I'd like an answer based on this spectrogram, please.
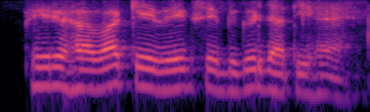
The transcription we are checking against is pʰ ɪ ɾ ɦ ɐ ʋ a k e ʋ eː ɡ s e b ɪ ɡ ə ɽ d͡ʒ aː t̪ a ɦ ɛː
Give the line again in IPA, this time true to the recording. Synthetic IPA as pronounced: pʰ ɪ ɾ ɦ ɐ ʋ a k e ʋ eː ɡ s e b ɪ ɡ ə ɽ d͡ʒ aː t̪ i ɦ ɛː

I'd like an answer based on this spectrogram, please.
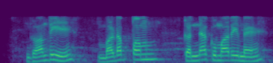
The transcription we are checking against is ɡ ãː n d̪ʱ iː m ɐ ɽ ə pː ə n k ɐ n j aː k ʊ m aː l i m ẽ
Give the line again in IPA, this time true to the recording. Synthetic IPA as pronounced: ɡ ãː n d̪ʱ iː m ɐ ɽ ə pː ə m k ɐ n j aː k ʊ m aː ɾ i m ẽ

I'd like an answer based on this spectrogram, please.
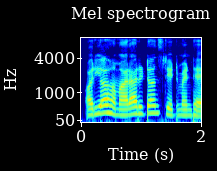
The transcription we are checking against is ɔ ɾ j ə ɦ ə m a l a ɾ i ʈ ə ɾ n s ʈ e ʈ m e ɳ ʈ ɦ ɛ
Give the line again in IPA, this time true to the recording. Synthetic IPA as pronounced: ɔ ɾ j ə ɦ ə m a ɾ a ɾ i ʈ ə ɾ n s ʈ e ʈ m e ɳ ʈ ɦ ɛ

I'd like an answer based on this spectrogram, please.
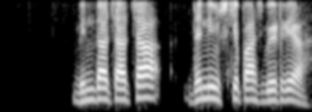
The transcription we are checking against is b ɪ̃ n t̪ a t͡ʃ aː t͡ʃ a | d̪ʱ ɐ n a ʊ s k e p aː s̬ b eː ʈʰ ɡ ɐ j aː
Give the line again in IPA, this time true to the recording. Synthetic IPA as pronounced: b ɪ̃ n d̪ a t͡ʃ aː t͡ʃ a | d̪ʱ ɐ n i ʊ s k e p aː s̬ b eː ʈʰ ɡ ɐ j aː

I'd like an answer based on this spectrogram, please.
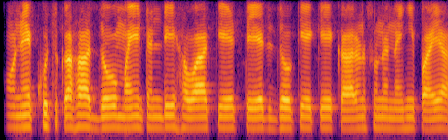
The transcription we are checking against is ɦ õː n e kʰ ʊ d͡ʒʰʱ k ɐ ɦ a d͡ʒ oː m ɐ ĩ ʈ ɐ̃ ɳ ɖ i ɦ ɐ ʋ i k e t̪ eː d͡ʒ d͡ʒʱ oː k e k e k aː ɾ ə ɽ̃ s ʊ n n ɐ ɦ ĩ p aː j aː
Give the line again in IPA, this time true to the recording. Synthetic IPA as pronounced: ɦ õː n e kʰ ʊ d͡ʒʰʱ k ɐ ɦ a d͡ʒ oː m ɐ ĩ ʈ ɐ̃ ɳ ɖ i ɦ ɐ ʋ a k e t̪ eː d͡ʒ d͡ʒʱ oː k e k e k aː ɾ ə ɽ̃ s ʊ n n ɐ ɦ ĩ p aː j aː

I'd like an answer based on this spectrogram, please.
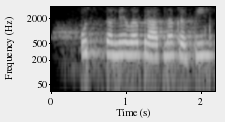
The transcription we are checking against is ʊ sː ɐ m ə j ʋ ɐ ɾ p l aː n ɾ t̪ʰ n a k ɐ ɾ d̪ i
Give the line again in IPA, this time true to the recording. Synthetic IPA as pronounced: ʊ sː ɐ m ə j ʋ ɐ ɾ p ɾ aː ɾ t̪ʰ n a k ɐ ɾ t̪ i

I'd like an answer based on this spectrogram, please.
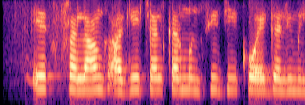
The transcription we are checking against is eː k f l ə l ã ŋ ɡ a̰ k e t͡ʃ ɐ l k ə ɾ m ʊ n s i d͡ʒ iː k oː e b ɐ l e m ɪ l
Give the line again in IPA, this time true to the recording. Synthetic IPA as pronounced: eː k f ɾ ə l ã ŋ ɡ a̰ ɡ e t͡ʃ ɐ l k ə ɾ m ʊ n s i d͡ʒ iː k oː e ɡ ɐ l i m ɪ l

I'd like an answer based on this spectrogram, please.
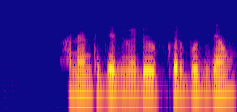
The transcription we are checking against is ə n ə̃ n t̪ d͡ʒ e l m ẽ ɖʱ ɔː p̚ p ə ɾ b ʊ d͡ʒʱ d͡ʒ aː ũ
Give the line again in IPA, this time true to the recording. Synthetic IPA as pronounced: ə n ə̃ n t̪ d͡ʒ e l m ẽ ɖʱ uː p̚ k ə ɾ b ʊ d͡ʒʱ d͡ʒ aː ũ

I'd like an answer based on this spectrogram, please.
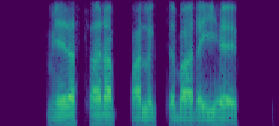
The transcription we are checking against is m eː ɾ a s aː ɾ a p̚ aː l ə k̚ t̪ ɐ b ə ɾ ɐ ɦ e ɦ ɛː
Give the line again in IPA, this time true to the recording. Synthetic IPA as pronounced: m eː ɾ a s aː ɾ a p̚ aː l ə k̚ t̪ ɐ b a ɾ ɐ ɦ i ɦ ɛː

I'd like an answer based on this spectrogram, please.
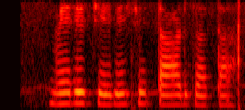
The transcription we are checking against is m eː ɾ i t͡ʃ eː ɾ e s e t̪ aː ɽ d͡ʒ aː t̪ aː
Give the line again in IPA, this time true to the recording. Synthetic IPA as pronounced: m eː ɾ e t͡ʃ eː ɾ e s e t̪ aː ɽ d͡ʒ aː t̪ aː

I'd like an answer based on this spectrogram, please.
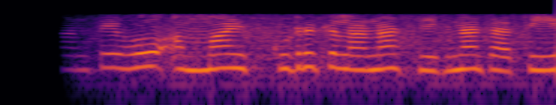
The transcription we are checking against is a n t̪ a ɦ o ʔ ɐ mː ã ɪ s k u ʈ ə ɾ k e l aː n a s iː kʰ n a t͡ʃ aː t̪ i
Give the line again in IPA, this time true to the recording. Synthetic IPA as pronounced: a n t̪ e ɦ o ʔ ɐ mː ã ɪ s k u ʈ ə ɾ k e l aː n a s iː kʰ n a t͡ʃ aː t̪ i

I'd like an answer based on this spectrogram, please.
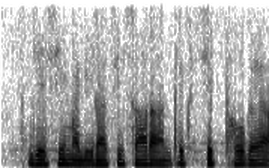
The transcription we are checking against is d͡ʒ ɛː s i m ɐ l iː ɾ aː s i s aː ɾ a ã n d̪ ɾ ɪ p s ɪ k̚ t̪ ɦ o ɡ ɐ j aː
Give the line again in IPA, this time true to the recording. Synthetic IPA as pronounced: d͡ʒ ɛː s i m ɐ l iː ɾ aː s i s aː ɾ a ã n t̪ ɾ ɪ k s ɪ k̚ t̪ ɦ o ɡ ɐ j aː

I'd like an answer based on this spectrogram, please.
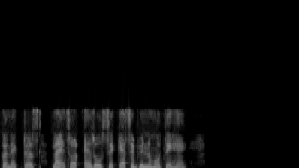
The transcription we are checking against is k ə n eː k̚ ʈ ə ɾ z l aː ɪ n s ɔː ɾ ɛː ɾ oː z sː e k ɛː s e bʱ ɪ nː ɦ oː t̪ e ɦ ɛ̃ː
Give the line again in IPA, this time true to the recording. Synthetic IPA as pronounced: k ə n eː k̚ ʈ ə ɾ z l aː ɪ n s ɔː ɾ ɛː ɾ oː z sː e k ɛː s e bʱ ɪ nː ɦ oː t̪ e ɦ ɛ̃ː

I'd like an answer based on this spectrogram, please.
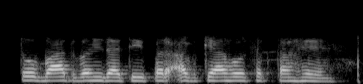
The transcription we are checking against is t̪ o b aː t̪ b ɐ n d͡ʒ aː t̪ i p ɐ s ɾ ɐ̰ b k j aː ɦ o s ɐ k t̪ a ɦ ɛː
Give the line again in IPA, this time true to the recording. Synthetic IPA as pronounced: t̪ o b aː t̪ b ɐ n d͡ʒ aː t̪ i p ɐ ɾ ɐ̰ b k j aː ɦ o s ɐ k t̪ a ɦ ɛː

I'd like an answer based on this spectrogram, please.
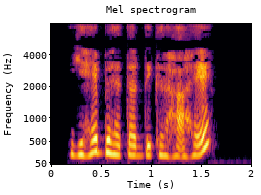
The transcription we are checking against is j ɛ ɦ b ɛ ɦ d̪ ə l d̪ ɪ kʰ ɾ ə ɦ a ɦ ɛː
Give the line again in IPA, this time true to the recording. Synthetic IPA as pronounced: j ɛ ɦ b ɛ ɦ t̪ ə ɾ d̪ ɪ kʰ ɾ ɐ ɦ a ɦ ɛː

